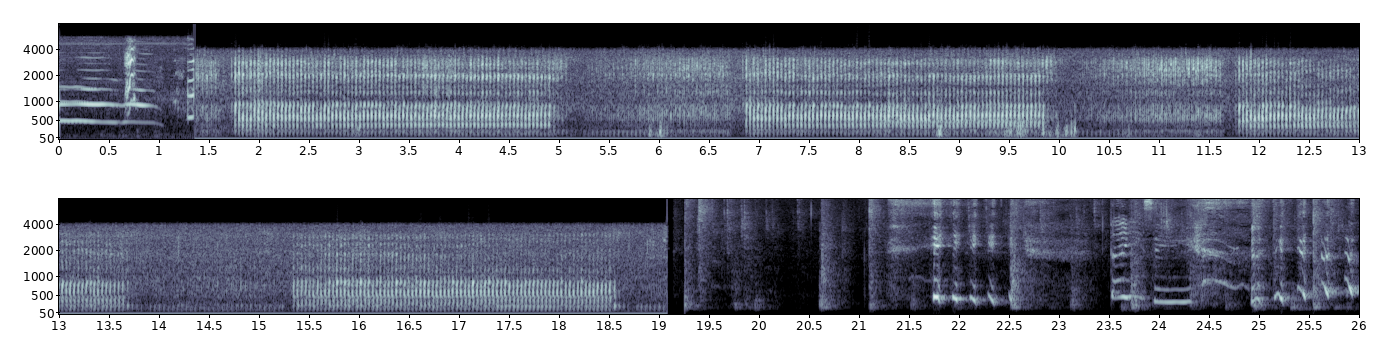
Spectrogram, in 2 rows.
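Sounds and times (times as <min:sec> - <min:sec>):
cheetah purring: 0:01.3 - 0:13.8, 0:14.7 - 0:18.6.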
